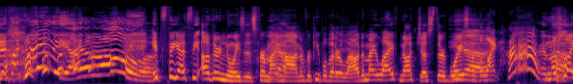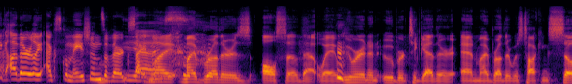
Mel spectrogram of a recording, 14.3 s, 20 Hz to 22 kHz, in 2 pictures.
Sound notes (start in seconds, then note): 6.0 shrieks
